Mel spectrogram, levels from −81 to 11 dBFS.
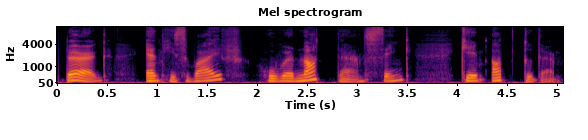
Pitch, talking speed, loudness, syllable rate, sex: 160 Hz, 140 wpm, -19 LUFS, 3.7 syllables/s, female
